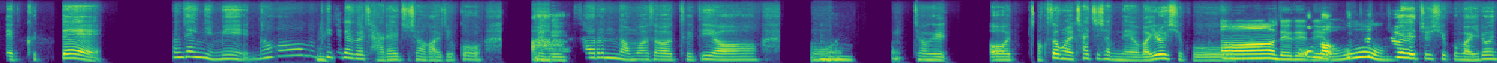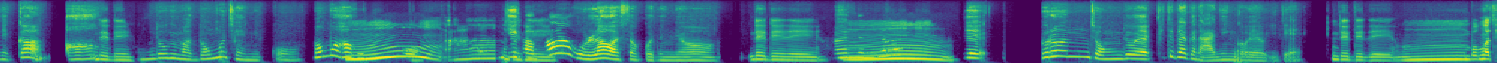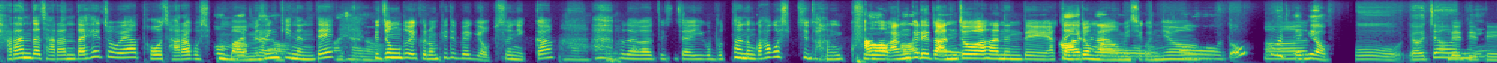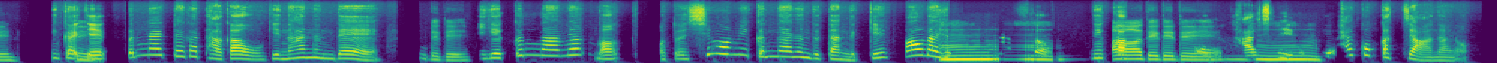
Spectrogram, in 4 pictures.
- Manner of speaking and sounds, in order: distorted speech; other background noise; anticipating: "오"; laughing while speaking: "않고"
- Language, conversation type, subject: Korean, advice, 운동 동기 부족으로 꾸준히 운동을 못하는 상황을 어떻게 해결할 수 있을까요?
